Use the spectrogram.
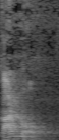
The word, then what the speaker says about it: Carnot: of the second engine it's the pronunciation is karna and they this is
